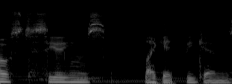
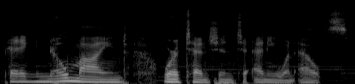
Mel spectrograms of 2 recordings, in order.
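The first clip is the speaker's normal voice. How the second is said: ordinary talk, nothing marked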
